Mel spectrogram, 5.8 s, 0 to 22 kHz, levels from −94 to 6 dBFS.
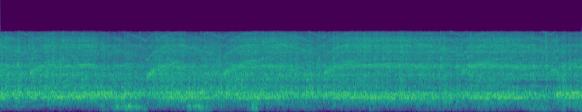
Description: real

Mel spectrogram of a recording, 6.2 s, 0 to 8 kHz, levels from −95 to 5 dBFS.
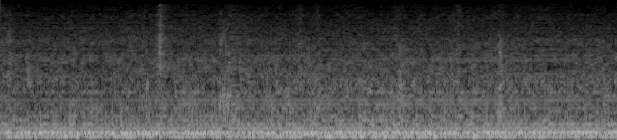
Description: fake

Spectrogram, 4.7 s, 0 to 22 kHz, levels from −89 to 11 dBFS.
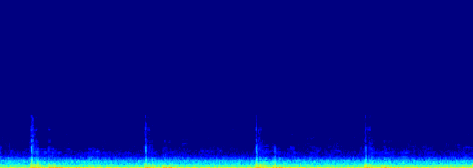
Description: real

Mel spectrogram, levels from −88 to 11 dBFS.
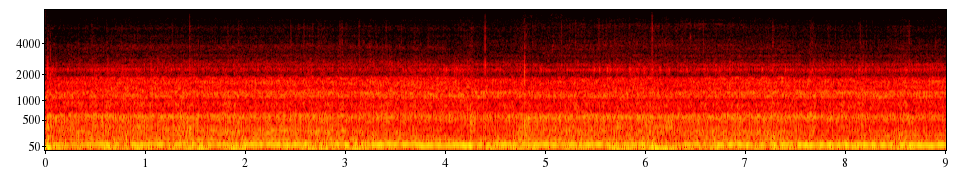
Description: fake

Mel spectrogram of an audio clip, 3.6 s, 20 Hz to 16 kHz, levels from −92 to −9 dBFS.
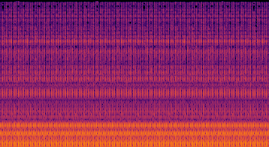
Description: real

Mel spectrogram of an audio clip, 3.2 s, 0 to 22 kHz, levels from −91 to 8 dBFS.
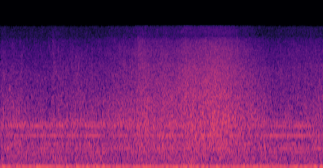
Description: real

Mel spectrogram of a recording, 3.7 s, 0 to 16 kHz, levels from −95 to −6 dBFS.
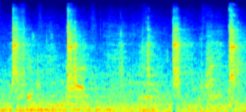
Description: real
